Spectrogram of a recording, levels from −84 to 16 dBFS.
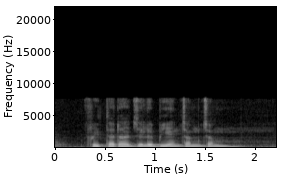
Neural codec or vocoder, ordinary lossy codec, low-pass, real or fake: none; none; none; real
